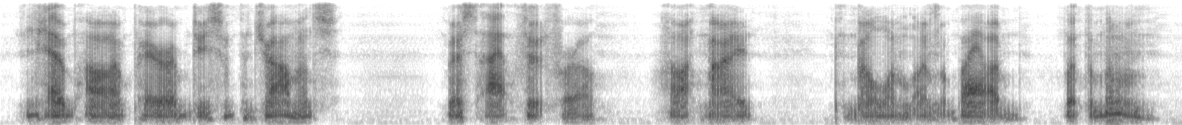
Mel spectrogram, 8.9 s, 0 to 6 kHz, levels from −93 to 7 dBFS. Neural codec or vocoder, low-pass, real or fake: autoencoder, 44.1 kHz, a latent of 192 numbers a frame, MeloTTS; 5.4 kHz; fake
